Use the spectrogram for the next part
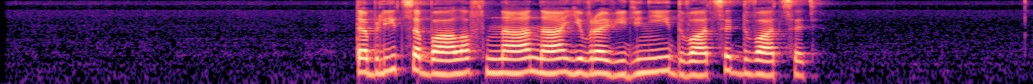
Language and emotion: Russian, neutral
